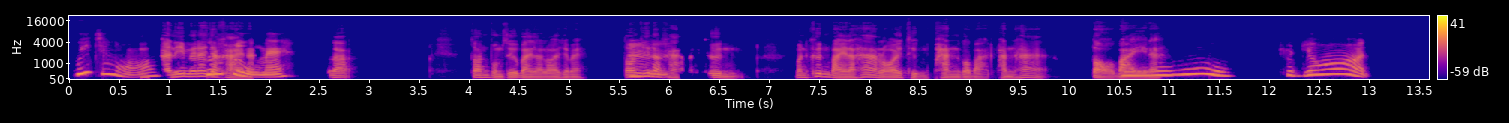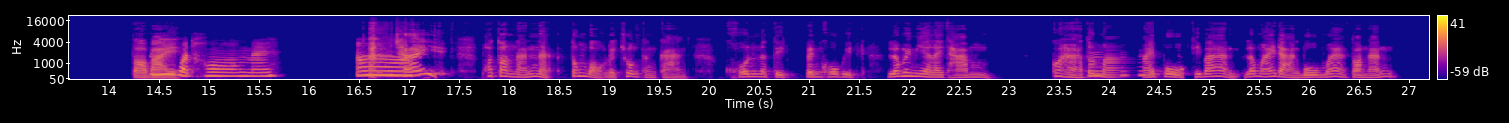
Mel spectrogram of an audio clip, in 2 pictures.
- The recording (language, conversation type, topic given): Thai, podcast, คุณเคยเปลี่ยนงานอดิเรกให้กลายเป็นรายได้ไหม ช่วยเล่าให้ฟังหน่อยได้ไหม?
- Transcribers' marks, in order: distorted speech; tapping; chuckle; other background noise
